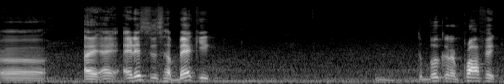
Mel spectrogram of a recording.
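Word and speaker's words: Habakkuk: hey hey this is habecky the book of The Prophet have a cook also known well some brothers pronounce it Becky or have a cook habeck chapter two all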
